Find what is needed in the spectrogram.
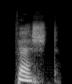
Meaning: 1. to paint (something a colour: -ra/-re) 2. to dye 3. to look in some way
- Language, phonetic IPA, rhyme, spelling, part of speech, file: Hungarian, [ˈfɛʃt], -ɛʃt, fest, verb, Hu-fest.ogg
